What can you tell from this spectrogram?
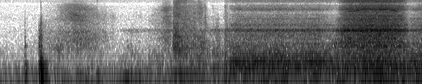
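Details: Travel CPAP machine recorded with a sensitive microphone held right up to the machine; steady airflow hiss and motor whir rising in loudness, with a brief beep: ordinary running noise of a travel CPAP machine.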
